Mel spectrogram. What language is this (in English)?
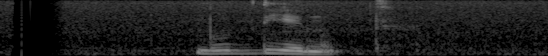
Sinhala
